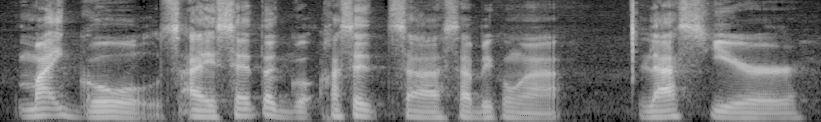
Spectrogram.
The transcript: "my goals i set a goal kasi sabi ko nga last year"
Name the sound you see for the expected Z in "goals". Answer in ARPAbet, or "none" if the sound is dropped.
S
